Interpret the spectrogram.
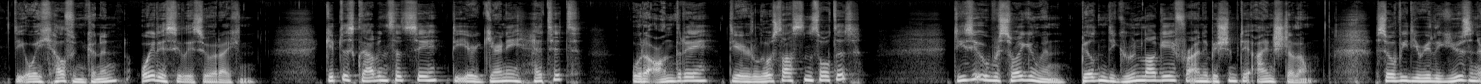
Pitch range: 125-175 Hz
